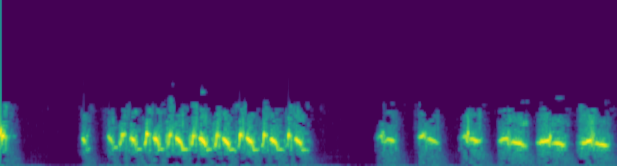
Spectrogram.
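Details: Skylark song meant for teaching captive birds: a fast, jumbled series of buzzy, rising notes, a pause, then slower, spaced, down-slurred whistles repeated about twice a second, in a quiet setting.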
